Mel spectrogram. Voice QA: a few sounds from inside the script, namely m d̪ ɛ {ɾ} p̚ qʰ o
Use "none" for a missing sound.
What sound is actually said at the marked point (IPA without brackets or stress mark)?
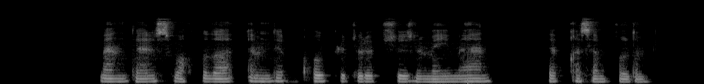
none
